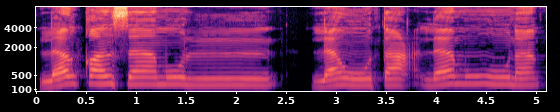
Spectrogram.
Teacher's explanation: قوف کو موٹا ادا کرنا ہے، سین کو سیٹی باریک ہوگی، میم کی تنوین کو آگے لام کے ساتھ ملانا ہے ، لام کے اوپر تشدید زور دیں گے۔ لَقَسَمٌ لَوْ تَعْلَمُونَ،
